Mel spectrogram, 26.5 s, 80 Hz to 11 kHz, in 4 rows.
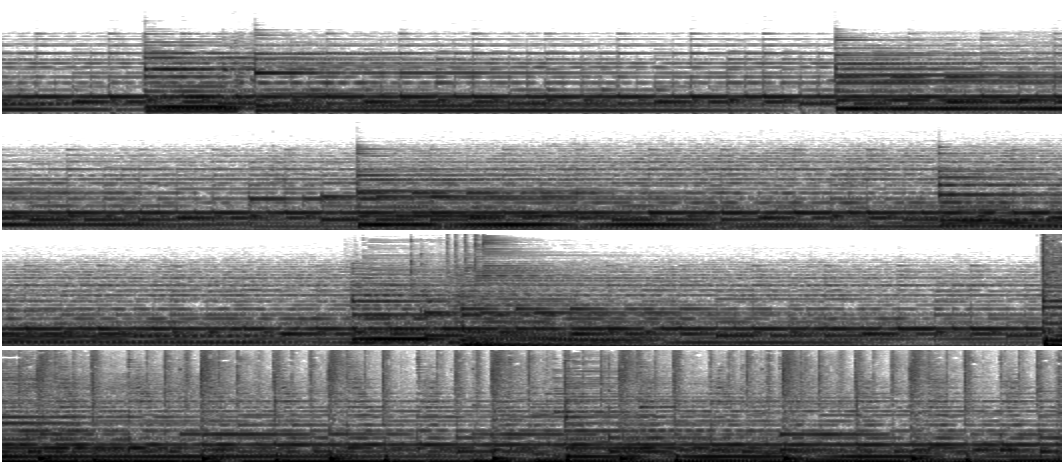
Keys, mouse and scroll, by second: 2.5 shift+middle click, 3.3 middle click, 5.0 s, 9.9 middle click, 10.2-10.5 scroll up 2, 10.5 middle click, 11.3 middle click, 12.3 shift+middle click, 12.3 shift+middle click, 12.9 scroll down 2, 13.2 shift+middle click, 14.1 scroll up 3, 14.1 shift+middle click, 14.5 shift+middle click, 16.2 shift+middle click, 16.8-17.2 scroll down 2, 17.3 shift+middle click, 18.0 middle click, 19.7 click, 23.4 click, 23.4 middle click, 25.5 s.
